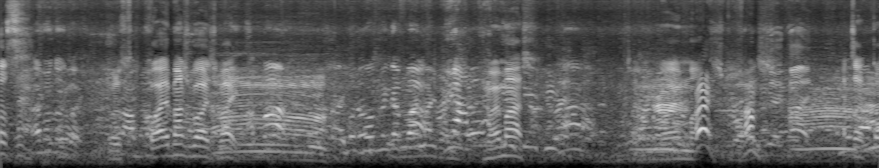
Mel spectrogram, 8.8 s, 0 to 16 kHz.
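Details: At Aftabganj cattle market in Dinajpur on 18 March, Friesian and crossbred bull calves low in short, wavering calls through the middle seconds, overlapping with steady talk from people nearby.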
